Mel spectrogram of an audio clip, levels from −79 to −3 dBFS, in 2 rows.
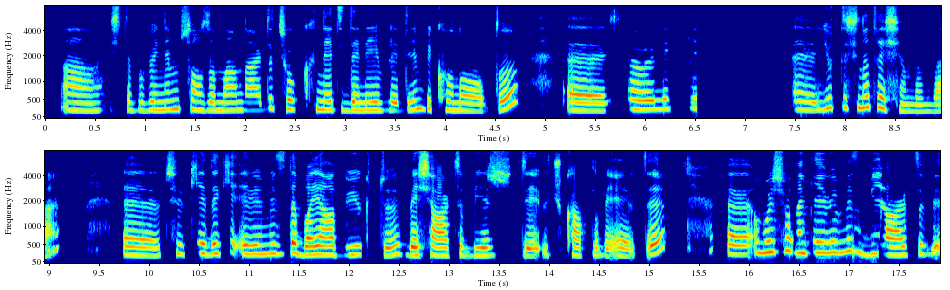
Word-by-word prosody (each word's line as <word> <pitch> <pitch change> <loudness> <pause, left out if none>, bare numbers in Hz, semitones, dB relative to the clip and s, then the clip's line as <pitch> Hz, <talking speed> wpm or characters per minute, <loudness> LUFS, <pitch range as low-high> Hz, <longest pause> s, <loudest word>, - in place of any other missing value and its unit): A! 205 -2 -2 0.2
İşte 225 -2 -6
bu 215 0 -10
benim 230 +2 -1
son 240 -2 -1
zamanlarda 215 +2 -2
çok 245 -2 -1 0.2
net 230 -1 -1
deneyimlediğim 220 +2 -2
bir 255 - -3
konu 220 -2 -3
oldu. 205 - 0 0.5
Eee, 205 -2 +3 0.2
şöyle 240 +1 +2
ki, 255 - -33 1.1
eee, 220 -2 -3
yurt 275 +4 -4
dışına 285 +1 +1
taşındım 185 - -2
ben. 190 - -2 0.7
Eee, 210 -2 +2
Türkiye'deki 260 0 -1
evimiz 245 +1 +1
de 270 -4 +6
bayağı 230 0 +6
büyüktü. 230 0 -2
5+1'di 215 - +2
3 225 - -7
katlı 210 -2 -1
bir - - 0
evdi. 205 - +2 0.6
Eee, 235 -1 +4
ama 290 +1 +4
şu 305 +3 0
anki 280 +1 0
evimiz 290 +3 +1
1+1, 235 - +2
230 Hz, 125 wpm, -26 LUFS, 210-255 Hz, 1.1 s, de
